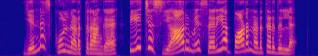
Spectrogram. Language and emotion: Tamil, angry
